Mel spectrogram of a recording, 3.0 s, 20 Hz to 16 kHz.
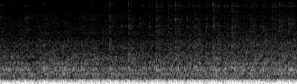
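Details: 1970 VW Westfalia flat-four with new Weber 40 carbs and new engine-bay parts, running with 50 psi oil pressure and 4 psi fuel pressure: firm, steady idle with an even beat and no ticking or misfire; normal idle.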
